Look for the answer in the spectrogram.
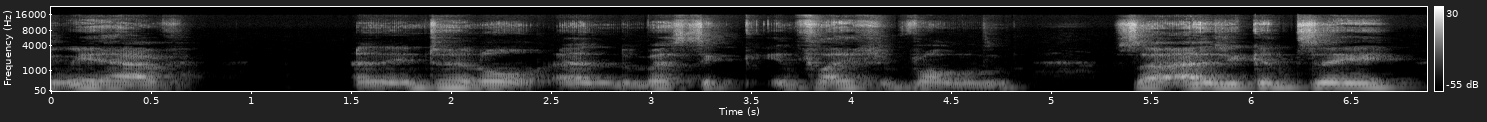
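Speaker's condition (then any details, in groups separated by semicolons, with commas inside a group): Cerebral palsy; uses wheelchair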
